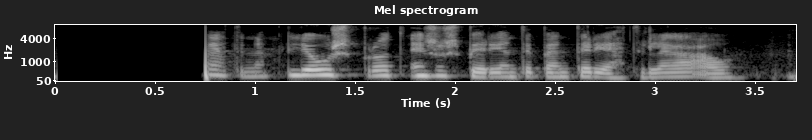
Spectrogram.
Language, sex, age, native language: Icelandic, female, 40-49, Icelandic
